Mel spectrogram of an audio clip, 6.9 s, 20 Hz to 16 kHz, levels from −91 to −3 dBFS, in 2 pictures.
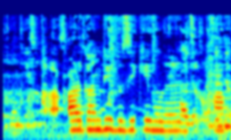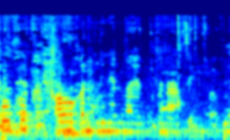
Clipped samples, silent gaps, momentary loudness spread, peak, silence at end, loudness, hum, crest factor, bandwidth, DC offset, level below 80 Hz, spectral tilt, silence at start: under 0.1%; none; 19 LU; -6 dBFS; 0 s; -24 LUFS; none; 20 dB; 11.5 kHz; under 0.1%; -54 dBFS; -6 dB/octave; 0.05 s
